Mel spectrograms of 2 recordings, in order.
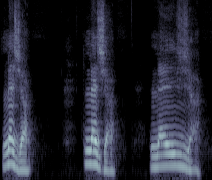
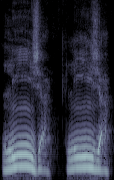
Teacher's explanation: Second syllable is just the schwa, we don't really pronounce the letter R here, leisure, leisure. Americans slightly different in their first syllable, they have a long vowel sound, the E vowel, so it's more like leisure, leisure.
